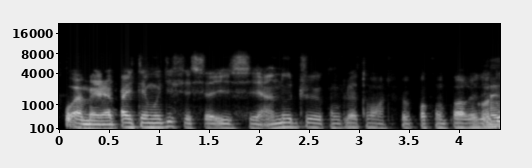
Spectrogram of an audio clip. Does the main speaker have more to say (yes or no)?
no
